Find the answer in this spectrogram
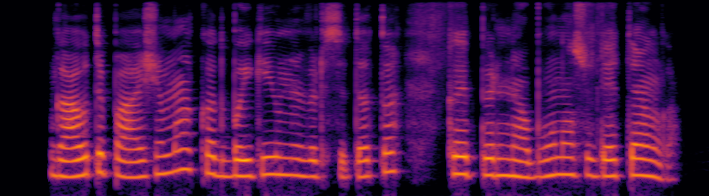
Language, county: Lithuanian, Alytus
